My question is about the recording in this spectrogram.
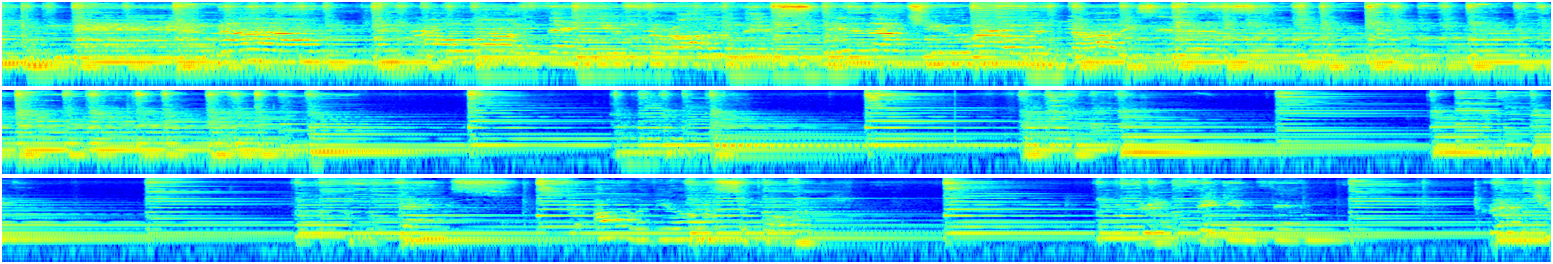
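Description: Acoustic guitar strummed in steady chords, with voices singing along through roughly the first twelve seconds; after that the guitar plays mostly alone, each strummed chord ringing out and fading before the next.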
